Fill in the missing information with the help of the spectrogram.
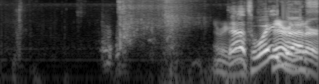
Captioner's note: water splashing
